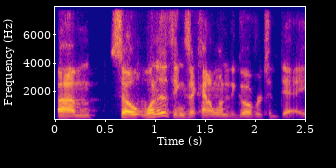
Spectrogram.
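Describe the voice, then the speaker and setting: The pace is fairly quick as a man speaks. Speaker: real estate agent. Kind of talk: casual chat. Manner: fast; halting.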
